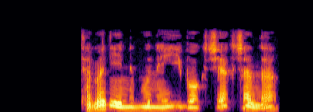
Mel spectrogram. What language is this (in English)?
Central Kurdish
